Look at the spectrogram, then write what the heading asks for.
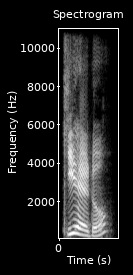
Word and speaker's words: quiero: they when this happens the u is not pronounced the u has no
